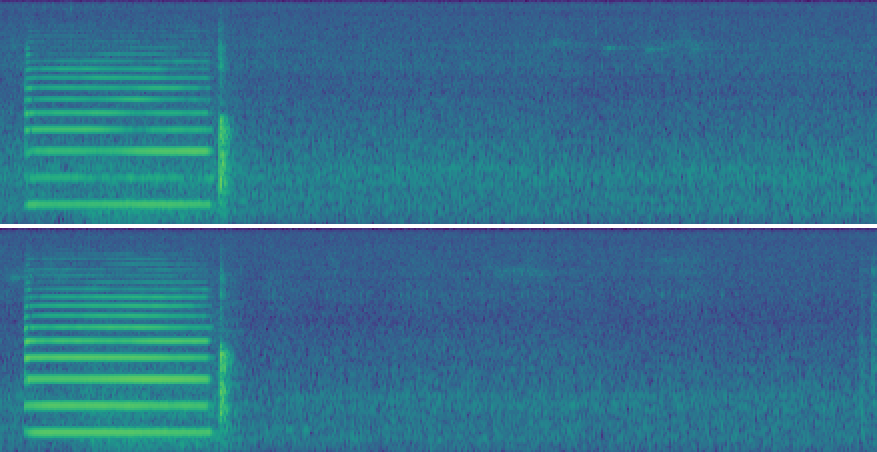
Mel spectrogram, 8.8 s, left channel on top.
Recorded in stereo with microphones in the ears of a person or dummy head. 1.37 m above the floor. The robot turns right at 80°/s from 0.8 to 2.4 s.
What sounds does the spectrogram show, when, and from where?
0.2 s a trumpet: 125° right, 0.8 m; by 2.1 s 25° right, 0.8 m
2.2 s a clap: 75° left (ahead or behind), 1.4 m; by 2.3 s 65° left (ahead or behind), 1.4 m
